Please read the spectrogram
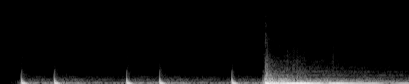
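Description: Synthesized heartbeat sound effect for a logo reveal: low thumps in pairs, then a deep boom about two and a half seconds in that fades away over the next two seconds.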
